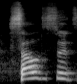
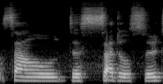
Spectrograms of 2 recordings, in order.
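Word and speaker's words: Sadalsuud: So it's a funny little star, Sadal Sud, sorry. I always get the pronunciation muddled up with that one. It's like sandals. Anyway, so that's Sadal Sud.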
